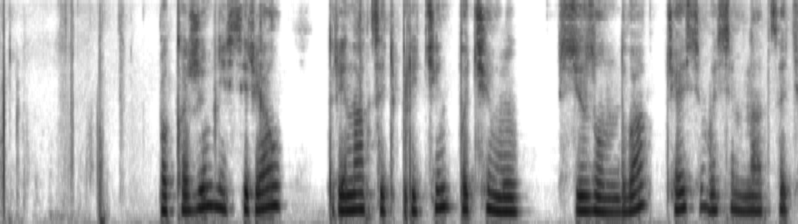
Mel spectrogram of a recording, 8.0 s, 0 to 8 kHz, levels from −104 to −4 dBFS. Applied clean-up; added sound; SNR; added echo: neural mask model Resemble Enhance denoiser.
